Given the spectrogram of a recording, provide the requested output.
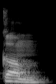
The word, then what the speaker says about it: comb: तो जब भी M के आगे B आता है तो B को हम प्रोनाउंस नहीं करते हैं, B साइलेंट रहता है, ये पढ़ा जाता है कम।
